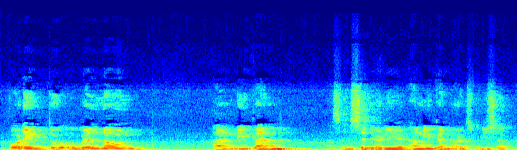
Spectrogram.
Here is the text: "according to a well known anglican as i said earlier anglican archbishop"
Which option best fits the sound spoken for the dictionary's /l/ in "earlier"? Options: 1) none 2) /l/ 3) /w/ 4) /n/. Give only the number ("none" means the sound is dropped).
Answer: 1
